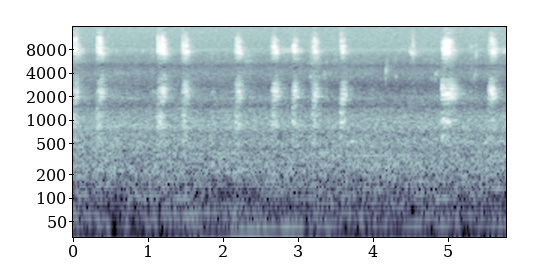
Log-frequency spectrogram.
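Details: A squirrel eating in Cambridge, UK, on 17 October 2020 at about 4:18 pm gives a run of short, harsh chucking notes, repeated about twice a second as a warning.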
